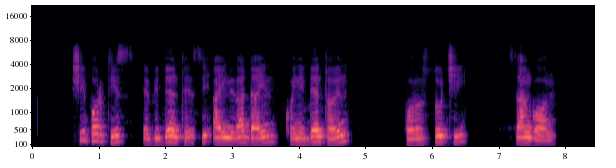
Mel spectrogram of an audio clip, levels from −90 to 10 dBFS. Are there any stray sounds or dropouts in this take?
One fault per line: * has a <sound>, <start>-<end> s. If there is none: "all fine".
all fine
